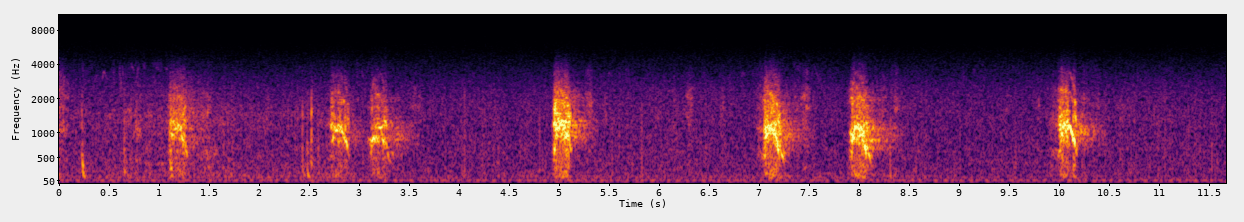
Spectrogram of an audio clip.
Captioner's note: dog barks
